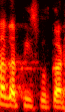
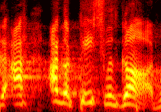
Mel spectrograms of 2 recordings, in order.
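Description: First: Said in the usual way. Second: Mock self-focused boast. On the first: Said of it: "How about reminding yourself". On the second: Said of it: "we made a lot of the things about".

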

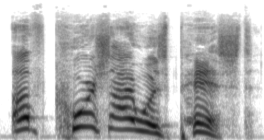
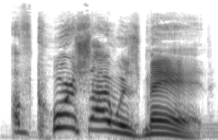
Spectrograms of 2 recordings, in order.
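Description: First: Slow and high, leaning on course; emphatic. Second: Said in the usual way. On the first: Real, not acted. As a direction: stretch out Of course, high and drawn out. Venting anger at YouTube.

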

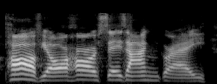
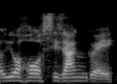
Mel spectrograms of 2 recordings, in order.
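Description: First: Slow, loud mock text-to-speech robot; imitating robot voice. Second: Said in the usual way. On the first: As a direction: read it out like a horrible robotic narrator, dragging each word. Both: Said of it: "the robot voice will go".

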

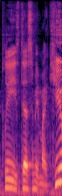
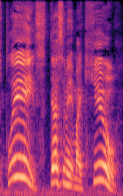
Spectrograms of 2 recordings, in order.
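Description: First: Said in the usual way. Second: Drawn-out, higher, louder fake begging; mock pleading. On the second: Streamer begs the other drafters, slow and hammed-up. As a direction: stretch the plea out like a mock beggar.

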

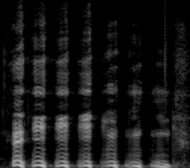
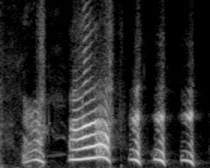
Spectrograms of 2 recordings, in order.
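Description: First: A failed hoarse laugh that comes out like a clown; hoarse laugh attempt. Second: Hoarse, much higher, louder cackle with a high edge; Zacarias laugh. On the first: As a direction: try a raspy comic laugh and miss. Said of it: "tentei fazer essa rouquidão na risada". (risada rouca malfeita, parecendo palhaço) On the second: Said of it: "eu fiz assim, ó". (gargalhada rouca e aguda, bem alta) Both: Shown as a demonstration.

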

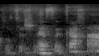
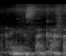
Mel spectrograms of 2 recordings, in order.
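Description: First: Soft question, rising on ככה; quietly offer, lifting ככה at the end; obliging, hushed asking; acted willing question. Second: Very soft, submissive answer; hushed, obedient reply; acted compliance. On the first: Queen asking what king wants. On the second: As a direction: drop to a murmur and agree. Queen complying with the king.

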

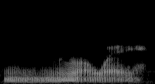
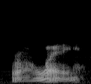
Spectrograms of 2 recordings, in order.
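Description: First: Very low, slow, drawn-out wrong way; deep slow voice. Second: Said in the usual way. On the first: Acted. Fumbling a card, muttered to self.

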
